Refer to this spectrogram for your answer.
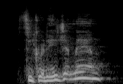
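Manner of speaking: quiet whispering. Calling for the secret agent man who has the right utensil, whispering.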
